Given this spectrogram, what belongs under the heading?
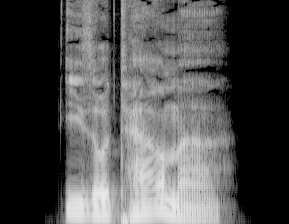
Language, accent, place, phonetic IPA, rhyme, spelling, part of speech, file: German, Germany, Berlin, [izoˈtɛʁmɐ], -ɛʁmɐ, isothermer, adjective, De-isothermer.ogg
- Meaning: inflection of isotherm: 1. strong/mixed nominative masculine singular 2. strong genitive/dative feminine singular 3. strong genitive plural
